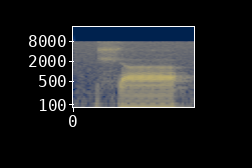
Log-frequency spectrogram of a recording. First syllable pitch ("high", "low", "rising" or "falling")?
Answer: low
